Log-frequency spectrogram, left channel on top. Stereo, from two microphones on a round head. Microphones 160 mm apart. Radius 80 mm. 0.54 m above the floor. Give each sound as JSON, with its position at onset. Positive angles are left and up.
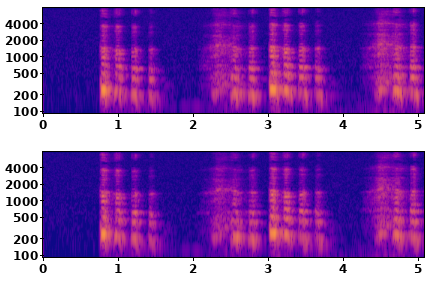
{"t": 0.8, "sound": "laughter", "side_deg": -10, "distance_m": 0.8}
{"t": 3.0, "sound": "laughter", "side_deg": 20, "distance_m": 1.4}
